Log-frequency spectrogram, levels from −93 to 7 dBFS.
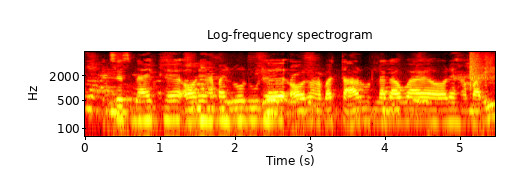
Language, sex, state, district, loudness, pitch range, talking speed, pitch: Hindi, male, Bihar, Vaishali, -16 LUFS, 145-160 Hz, 195 wpm, 150 Hz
